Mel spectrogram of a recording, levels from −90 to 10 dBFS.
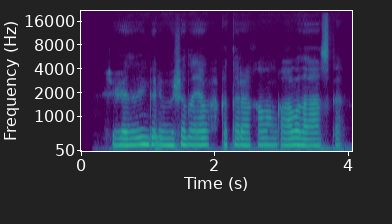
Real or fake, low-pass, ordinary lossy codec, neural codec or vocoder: fake; none; none; codec, 44.1 kHz, 2.6 kbps, SNAC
